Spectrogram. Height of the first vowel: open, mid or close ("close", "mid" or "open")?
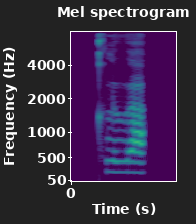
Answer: close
